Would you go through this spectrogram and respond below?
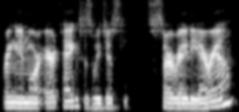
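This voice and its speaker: A man in a tabletop roleplaying game, speaking casually in character, blunt but often pausing to think. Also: medium pitch, steady tone, pushed and bright.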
